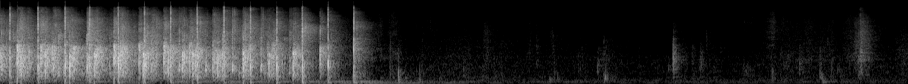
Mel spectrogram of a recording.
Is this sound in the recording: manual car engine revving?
no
